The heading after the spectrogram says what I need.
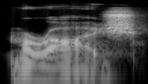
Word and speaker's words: mirage: The next word is mirage. Mirage. Again, we have the a ge making the a sound.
